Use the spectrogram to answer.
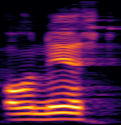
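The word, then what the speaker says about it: honest: जैसे कि लिखा हुआ है ऑनेस्ट, एच साइलेंट है, एच से शुरू है लेकिन एच साइलेंट है, और एच के बाद वॉवेल है ओ, तो इसका उच्चारण क्या हो गया? ऑनेस्ट, क्योंकि एच साइलेंट है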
